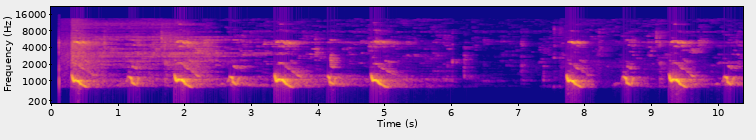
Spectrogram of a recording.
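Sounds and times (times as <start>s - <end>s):
resplendent quetzal calling with whining falling notes: 0.2s - 5.9s, 7.7s - 10.3s.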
